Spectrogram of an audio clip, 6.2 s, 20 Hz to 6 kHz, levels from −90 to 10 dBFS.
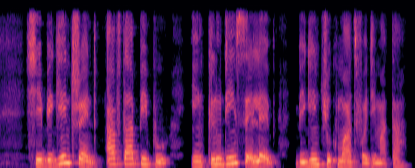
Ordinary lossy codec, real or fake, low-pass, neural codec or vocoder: none; real; 5.4 kHz; none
